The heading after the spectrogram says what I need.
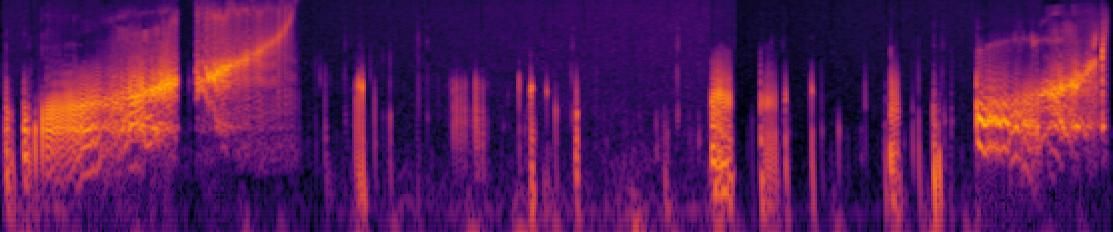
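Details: Stomach growling (borborygmi) at dawn: long gurgling rumbles and short bubbly squeaks, ordinary bowel sounds.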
